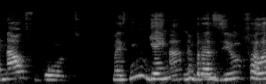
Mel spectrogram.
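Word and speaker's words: Knausgård: pode me corrigir, mas parece que o jeito certo de falar é Nausgard, mas ninguém no Brasil fala assim.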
